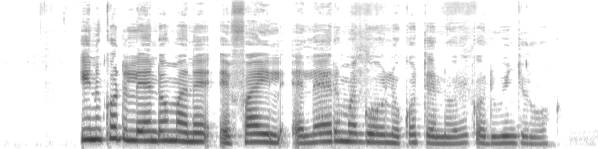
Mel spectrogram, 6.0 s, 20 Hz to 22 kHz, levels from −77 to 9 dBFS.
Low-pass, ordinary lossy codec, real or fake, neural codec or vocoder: none; none; real; none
